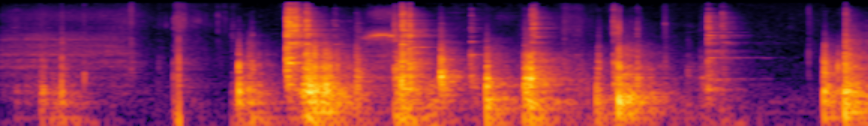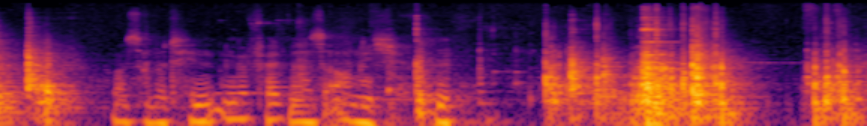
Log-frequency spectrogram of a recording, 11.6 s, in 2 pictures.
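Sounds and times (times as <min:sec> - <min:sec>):
dishes and cups clattering while unloaded from a dishwasher: 0:01.6 - 0:06.4, 0:07.7 - 0:11.5
speech: 0:07.1 - 0:09.0.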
